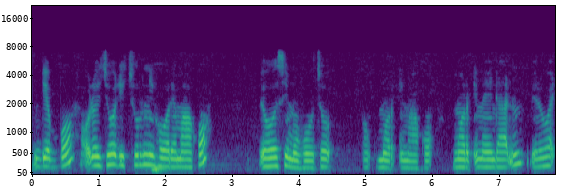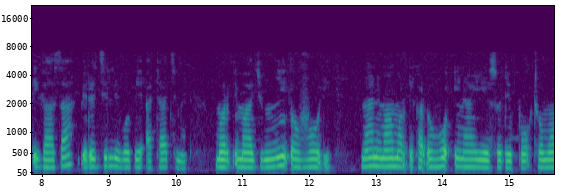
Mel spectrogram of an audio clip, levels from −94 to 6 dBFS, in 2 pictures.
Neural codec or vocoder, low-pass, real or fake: none; 7.2 kHz; real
